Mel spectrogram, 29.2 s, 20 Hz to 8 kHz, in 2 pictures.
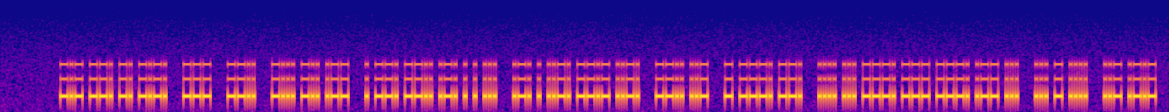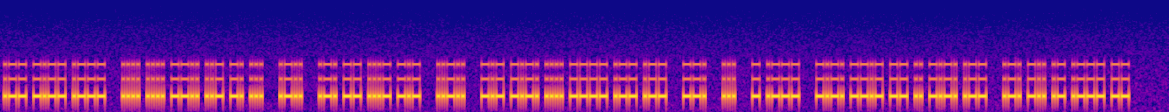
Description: Morse code (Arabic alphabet), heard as a keyed tone, machine-sent, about 39 wpm, 450 Hz. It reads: كغنث خ ذ بدو ءغذرءءس رءفقف ذط تزغ حسزخزوس ستح طع وظج ححذطنس ل رمضك ه كثحشوو غ س تج ثقميثو رداجم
